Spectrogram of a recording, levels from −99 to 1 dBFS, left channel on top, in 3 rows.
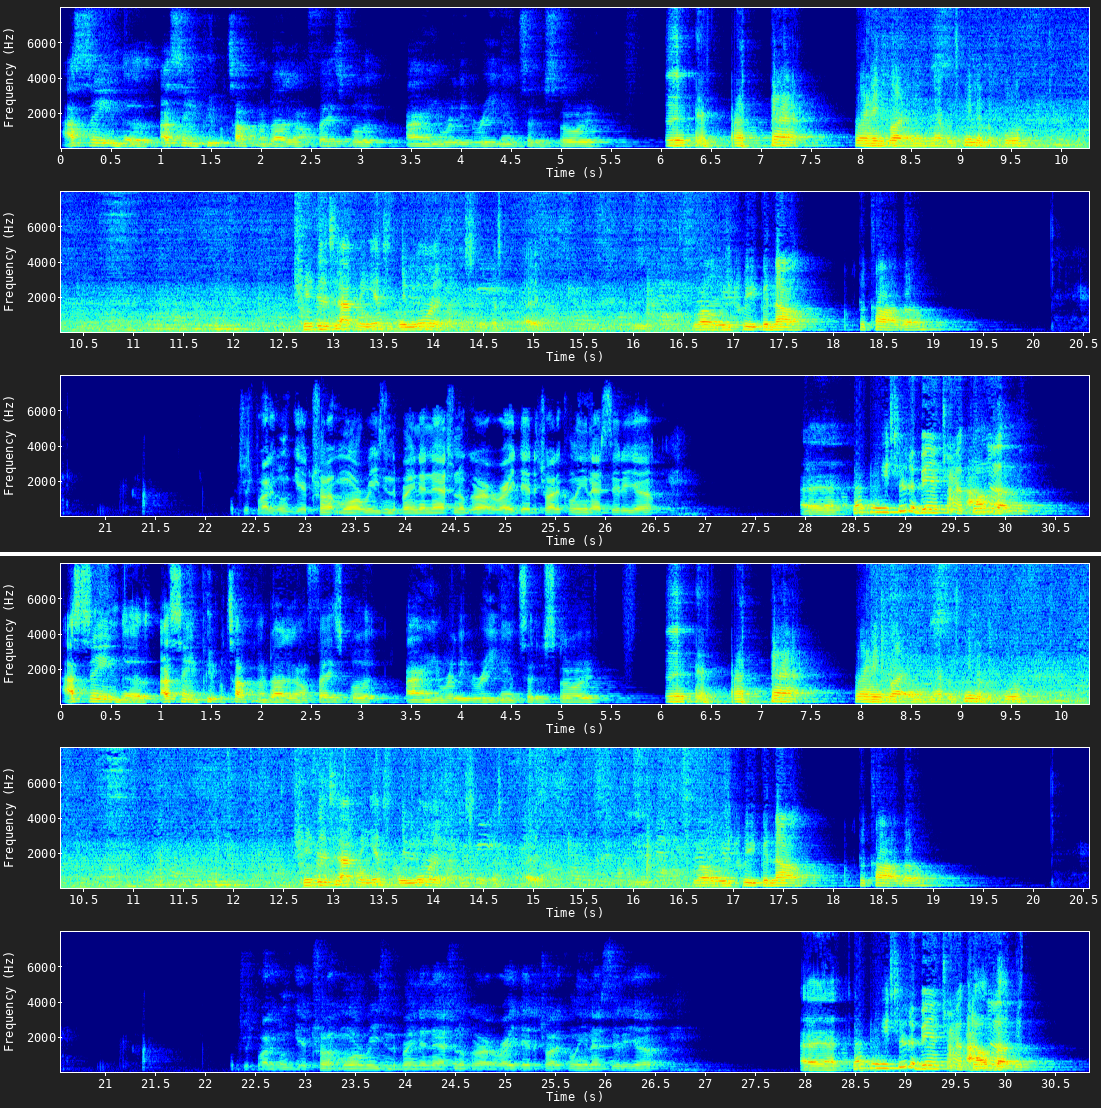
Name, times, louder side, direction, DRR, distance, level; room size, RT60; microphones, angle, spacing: voice 1, 0.0-3.1 3.5-5.3 12.2-12.3 15.9-16.3 28.0-28.4 29.6-30.2, right 3 dB, 80° right, 10 dB, 0.7 m, -33 dB
voice 2, 6.0-7.4 7.9-9.7 12.6-15.1 16.6-17.7 18.3-19.0 28.0-28.1 28.5-30.0, left 1 dB, 5° left, 6 dB, 0.6 m, -29 dB
sound 1, 8.1-17.0, right 1 dB, 40° right, 1.0 m, -39 dB
voice 3, 22.3-26.8, left 5 dB, 80° left, 12 dB, 0.5 m, -40 dB
8.4 x 7.5 x 4.7 m, 0.97 s
head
